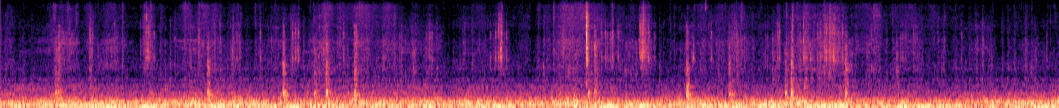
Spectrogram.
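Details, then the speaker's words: Car driving on road: irregular sharp front clunks with bumps over steady road rumble; owner suspects a loose stabilizer link nut, also knocks when the fender is lifted and lowered; not confirmed. "galera esse barulho que tá fazendo aí eu tô suspeitando que é só a porca da bieleta Bamba vou dar uma apertada nela aqui para ver"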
